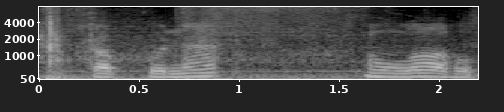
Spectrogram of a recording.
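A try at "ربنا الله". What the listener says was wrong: Ya, Rabbunallahu. Kita baca disambung jadi Rabbunallahu gitu.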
